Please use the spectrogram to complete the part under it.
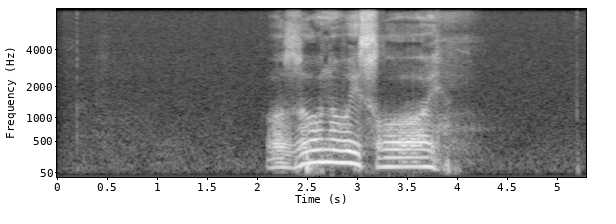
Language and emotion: Russian, sad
